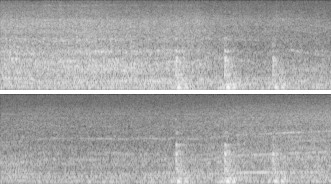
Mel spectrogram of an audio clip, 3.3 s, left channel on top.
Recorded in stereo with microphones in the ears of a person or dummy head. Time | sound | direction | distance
1.7 | tapping | 20° left (ahead or behind) | 2.0 m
